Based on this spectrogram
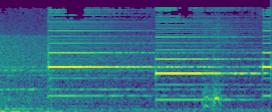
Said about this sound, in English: Sounds like one of those cheap doorbells you can buy that you glue to your front door. And I guess it should sound like it. I made it sound like it.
